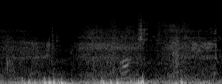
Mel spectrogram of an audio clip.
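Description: Footsteps walking across grass scattered with dry leaves, soft irregular thuds about twice a second.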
